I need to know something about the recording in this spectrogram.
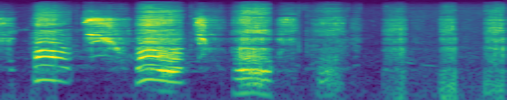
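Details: A donkey in a field beside a fishing spot in Cherokee, North Carolina, brays when someone approaches the fence: loud harmonic honking bursts alternating with wheezy breaths, about five pulses rising and falling in under two seconds, then softer gasps.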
